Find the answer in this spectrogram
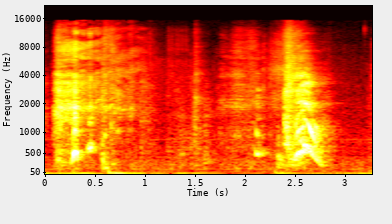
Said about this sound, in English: I need a sneeze. I need a sneeze too.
